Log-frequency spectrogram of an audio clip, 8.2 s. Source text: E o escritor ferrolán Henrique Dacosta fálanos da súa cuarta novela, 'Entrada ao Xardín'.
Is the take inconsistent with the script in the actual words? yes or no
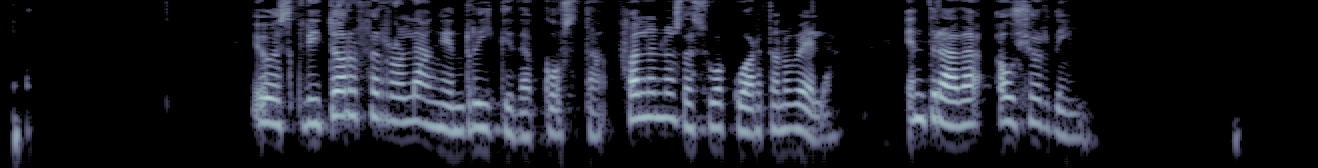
no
